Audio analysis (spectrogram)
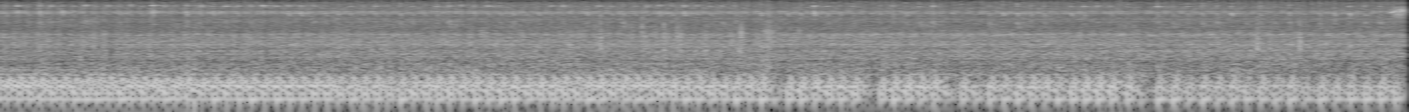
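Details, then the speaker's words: Gas engine running on straight Seafoam fed to the carburetor instead of gasoline: fairly even, throaty beat at first, then the firing turns ragged and uneven as it dies out; tuning attempts fail. "sounded good sounds like it's dying out you see if I can attract tuning in a little bit no see phones a fail"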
